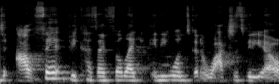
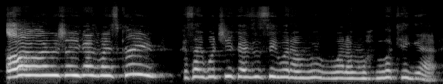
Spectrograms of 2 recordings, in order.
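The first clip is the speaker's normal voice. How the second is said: high, tearful rush of excitement; bursting to share big news; overwhelmed, near tears; 9 semitones higher than usual. Real, not acted. Creator to viewers, high and overwhelmed with joy. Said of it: "I'm about to cry".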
